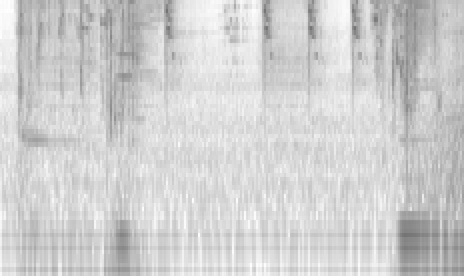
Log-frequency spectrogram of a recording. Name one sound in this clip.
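Menu clicks and beeps sound in short bursts.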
